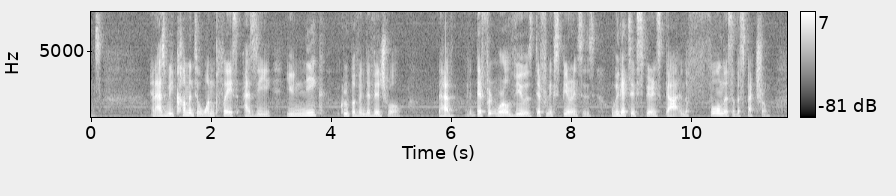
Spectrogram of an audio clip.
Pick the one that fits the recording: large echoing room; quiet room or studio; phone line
large echoing room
